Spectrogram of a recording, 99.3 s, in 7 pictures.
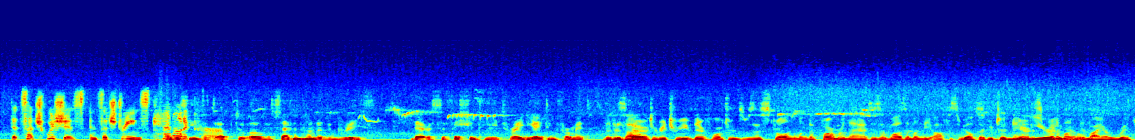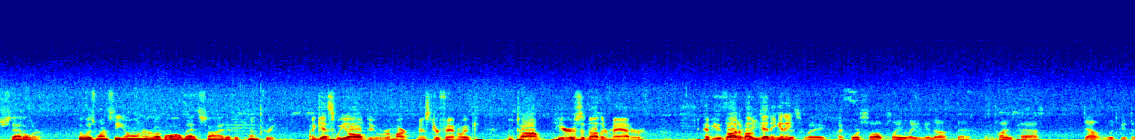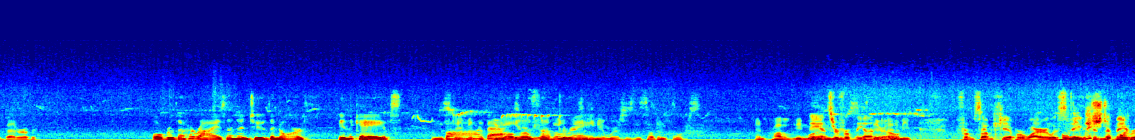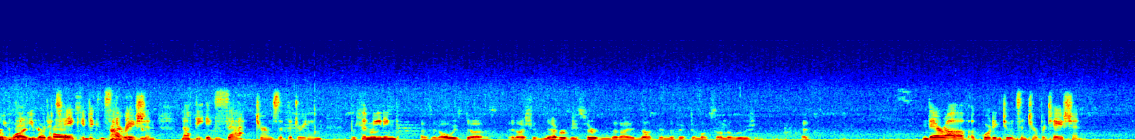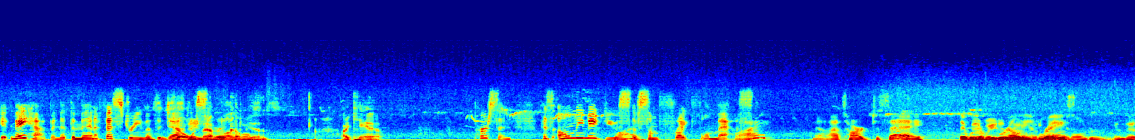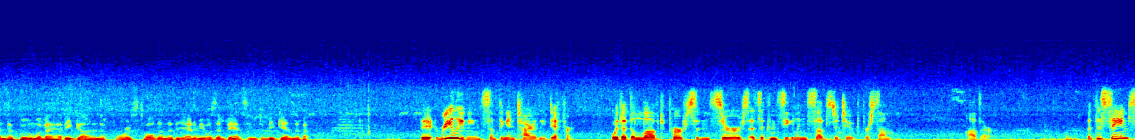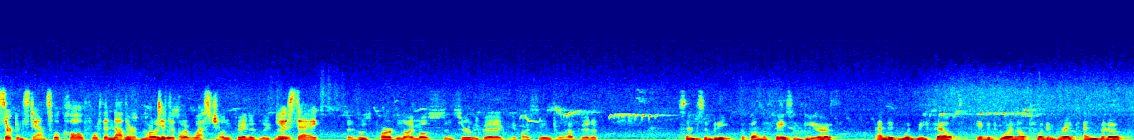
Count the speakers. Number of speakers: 7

